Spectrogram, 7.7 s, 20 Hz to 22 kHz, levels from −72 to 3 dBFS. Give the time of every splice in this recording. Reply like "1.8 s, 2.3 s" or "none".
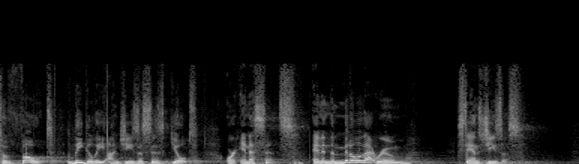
4.1 s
